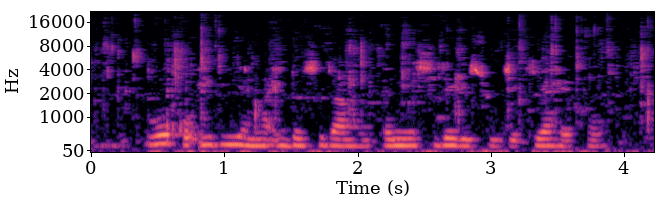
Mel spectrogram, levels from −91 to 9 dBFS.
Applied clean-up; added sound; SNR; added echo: classical method Wiener filter.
